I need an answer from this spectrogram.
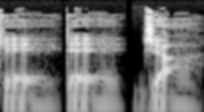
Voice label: "keteja", concat syllables; Affixing experiment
